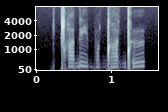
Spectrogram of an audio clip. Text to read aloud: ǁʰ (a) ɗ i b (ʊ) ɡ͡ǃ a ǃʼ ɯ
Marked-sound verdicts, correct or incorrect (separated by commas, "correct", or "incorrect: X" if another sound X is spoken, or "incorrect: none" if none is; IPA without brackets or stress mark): correct, incorrect: ɔ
